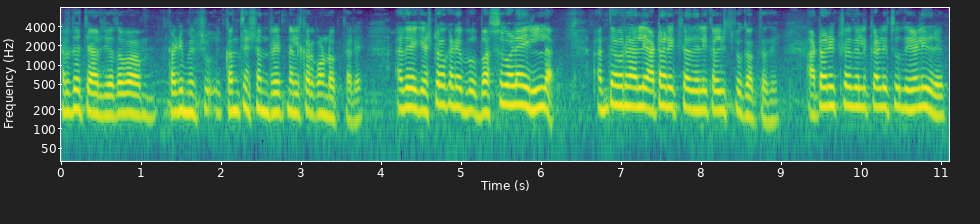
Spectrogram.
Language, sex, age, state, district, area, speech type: Kannada, male, 60+, Karnataka, Udupi, rural, spontaneous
